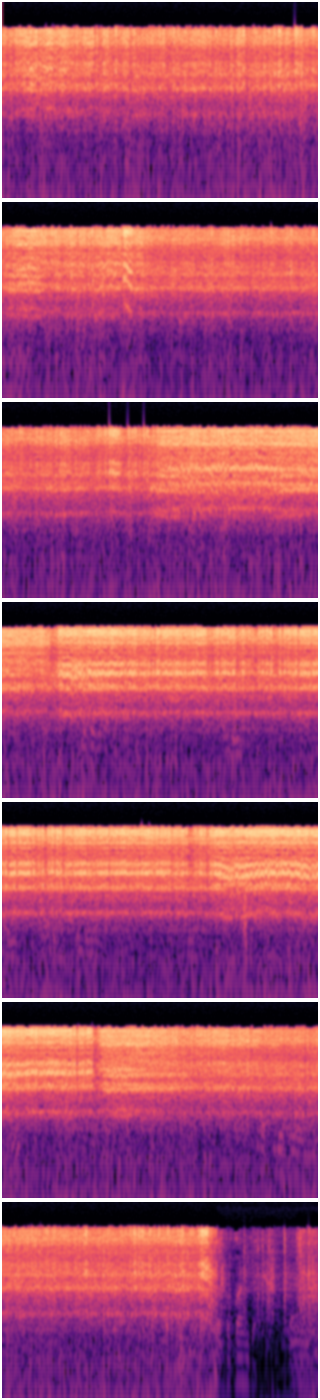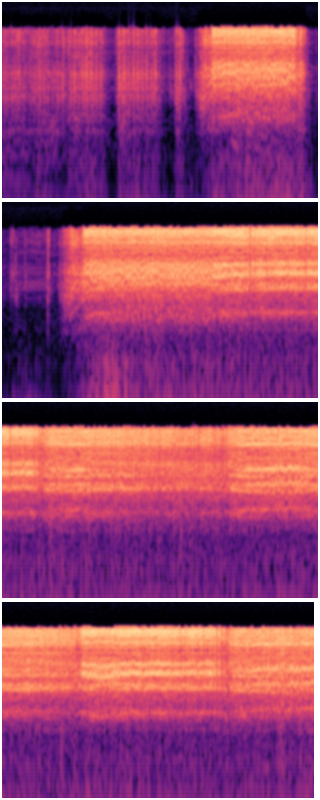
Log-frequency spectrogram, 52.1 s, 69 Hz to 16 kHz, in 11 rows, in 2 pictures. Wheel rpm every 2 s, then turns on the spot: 200, 200, 200, 200, 200, 200, 200, 190, 200, 200, 190, 200, 200, 200, 200, 150, 10, 20, 110, 70, 190, 200, 200, 200, 200, 200.
32-36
